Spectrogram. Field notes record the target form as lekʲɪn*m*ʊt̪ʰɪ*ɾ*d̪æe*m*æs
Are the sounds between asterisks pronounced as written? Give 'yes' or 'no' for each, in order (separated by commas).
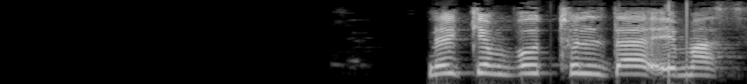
no, no, yes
